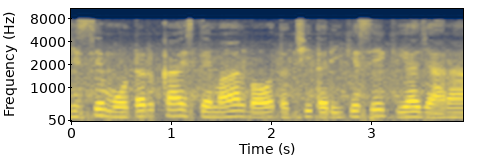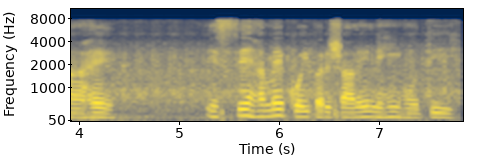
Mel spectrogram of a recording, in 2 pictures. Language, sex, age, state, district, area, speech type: Urdu, male, 30-45, Uttar Pradesh, Mau, urban, spontaneous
